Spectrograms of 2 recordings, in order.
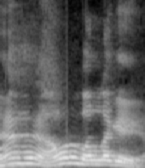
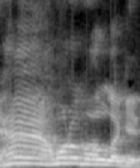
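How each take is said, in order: First: It is said in a plain, normal tone. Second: It is said with a forceful, emphatic tone.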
